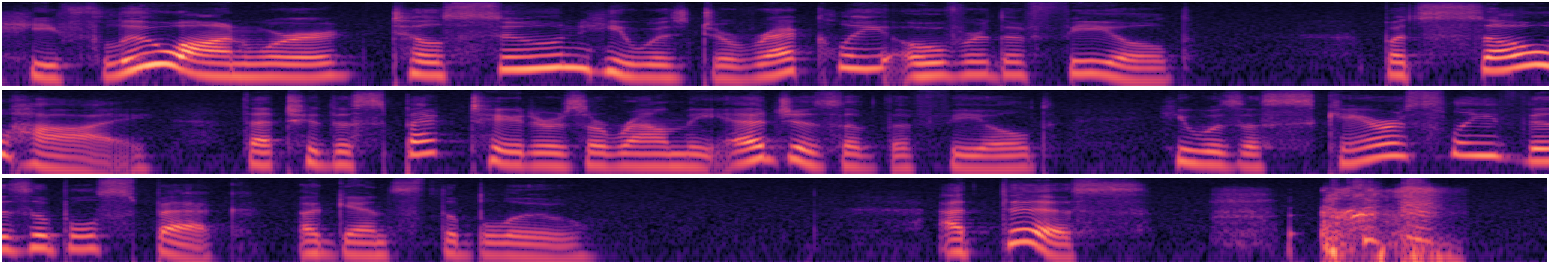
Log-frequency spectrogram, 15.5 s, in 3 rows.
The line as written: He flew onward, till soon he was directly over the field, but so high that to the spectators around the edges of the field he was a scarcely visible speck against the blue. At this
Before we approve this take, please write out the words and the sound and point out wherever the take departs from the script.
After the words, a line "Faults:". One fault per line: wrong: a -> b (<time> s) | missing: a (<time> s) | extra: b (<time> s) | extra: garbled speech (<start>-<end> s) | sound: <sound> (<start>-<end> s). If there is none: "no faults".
He flew onward, till soon he was directly over the field, but so high that to the spectators around the edges of the field he was a scarcely visible speck against the blue. At this
Faults:
sound: sneeze (14.3-15.2 s)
